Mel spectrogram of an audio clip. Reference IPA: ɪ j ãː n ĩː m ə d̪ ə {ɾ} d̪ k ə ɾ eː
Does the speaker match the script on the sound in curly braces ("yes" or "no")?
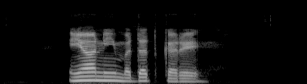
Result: no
